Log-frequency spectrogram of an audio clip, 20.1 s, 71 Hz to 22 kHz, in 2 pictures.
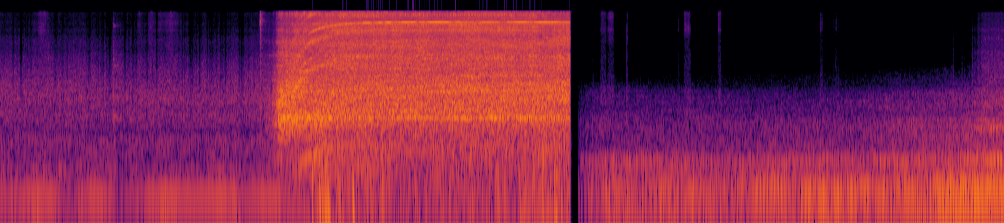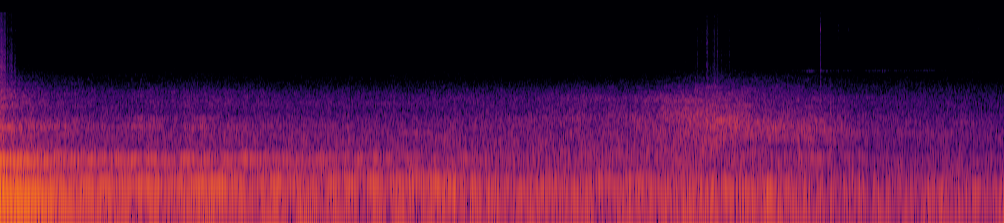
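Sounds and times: low hum: 0:00.0 - 0:19.6
angle grinder whining on steel: 0:00.8 - 0:05.8.

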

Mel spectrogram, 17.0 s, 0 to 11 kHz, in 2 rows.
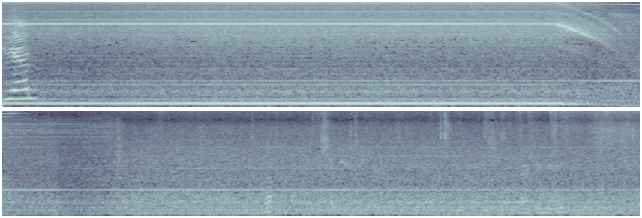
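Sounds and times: low machine hum: 0:00.0 - 0:05.3, 0:06.6 - 0:16.9
spindle high whine: 0:00.0 - 0:13.3.

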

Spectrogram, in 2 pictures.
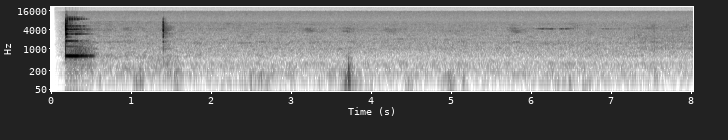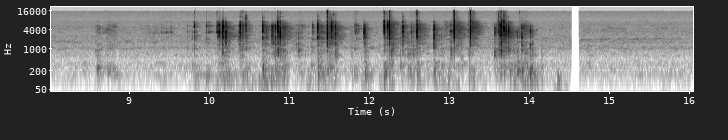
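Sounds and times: plastic packaging crinkling: 0:09.5 - 0:14.2
scissors snipping plastic bag: 0:09.8 - 0:14.1.

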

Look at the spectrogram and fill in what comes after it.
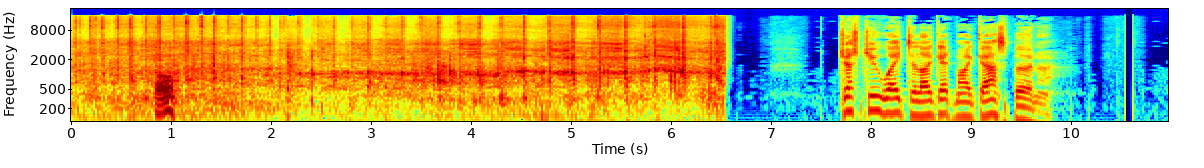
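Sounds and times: model locomotive mechanism clicking: 0:00.0 - 0:06.6.

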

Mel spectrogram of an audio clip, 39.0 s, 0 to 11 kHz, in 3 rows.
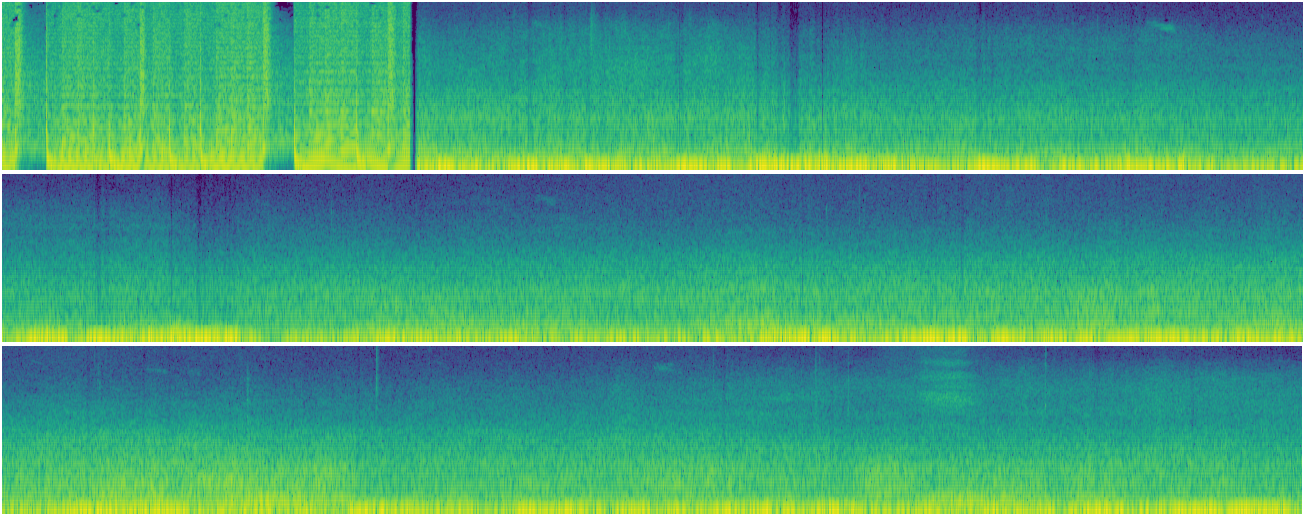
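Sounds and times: jet engines rumbling on take-off: 0:22.7 - 0:39.0.

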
